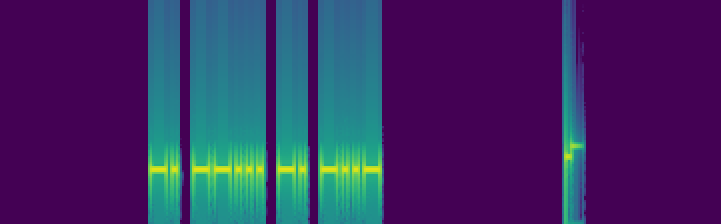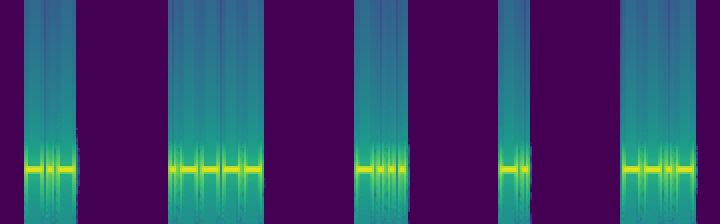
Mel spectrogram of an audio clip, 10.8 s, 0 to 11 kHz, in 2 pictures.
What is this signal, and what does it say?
Morse code, heard as a keyed tone, about 32 wpm, spaced as for 15 wpm, 700 Hz. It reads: N7NX K1BNQ
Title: USA Call Signs - 6x Character Spacing - 30wpm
